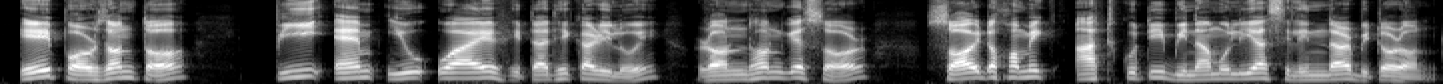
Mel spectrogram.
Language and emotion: Assamese, neutral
